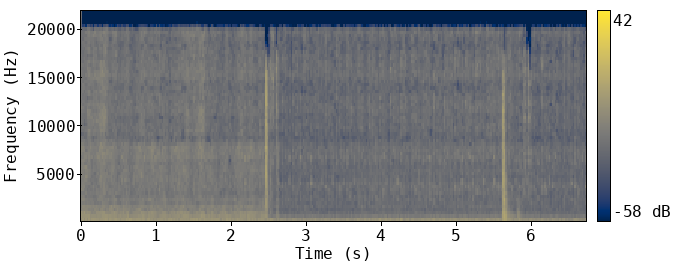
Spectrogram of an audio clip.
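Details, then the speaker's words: Abandoned Mercury, sat 13 years, boosted from a truck; steady cranking at about three to four turns a second, never catching; crank no start, no spark seen, disconnected wiring found on the ignition module. "I still don't really see any spark. Let's see here. So I noticed some wiring disconnected on the ignition module over there."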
